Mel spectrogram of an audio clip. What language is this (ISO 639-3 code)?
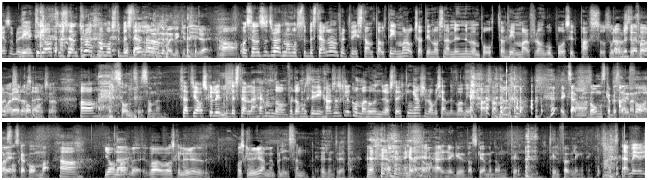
swe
